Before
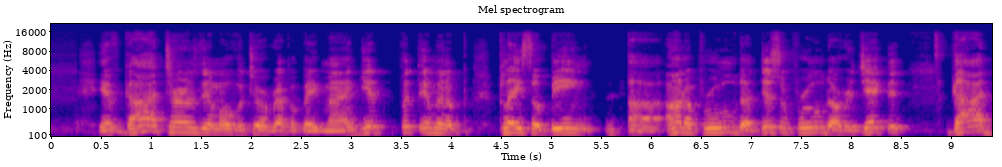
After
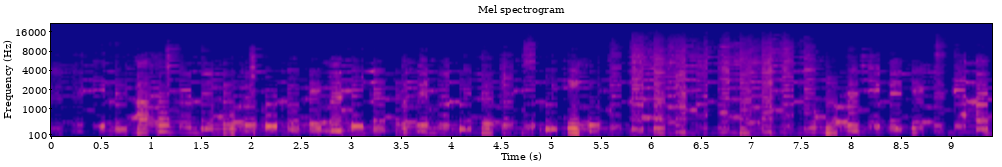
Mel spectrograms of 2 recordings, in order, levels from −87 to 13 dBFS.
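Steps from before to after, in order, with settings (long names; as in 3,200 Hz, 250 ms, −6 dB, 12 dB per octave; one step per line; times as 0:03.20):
0:05.44–0:07.57: spectral envelope flattened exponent 0.1
high-pass filter 100 Hz 6 dB per octave
feedback echo with a low-pass in the loop 452 ms, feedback 42%, low-pass 2,000 Hz, level −17 dB
compressor whose output falls as the input rises −25 dBFS, ratio −0.5
low-pass filter 5,500 Hz 12 dB per octave
notch filter 610 Hz, Q 12
convolution reverb, pre-delay 27 ms, DRR 8.5 dB
step-sequenced resonator 9.3 Hz 160–1,300 Hz
level +3.5 dB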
